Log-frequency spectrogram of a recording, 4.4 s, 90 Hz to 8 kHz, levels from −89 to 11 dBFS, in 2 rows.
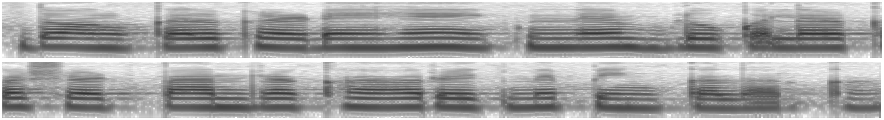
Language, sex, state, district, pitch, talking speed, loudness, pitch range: Hindi, female, Jharkhand, Sahebganj, 215 Hz, 260 wpm, -17 LUFS, 215-220 Hz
